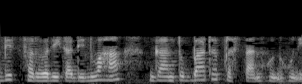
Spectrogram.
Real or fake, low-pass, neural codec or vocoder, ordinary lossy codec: real; 3.6 kHz; none; none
